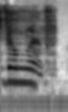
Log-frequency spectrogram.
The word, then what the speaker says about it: Villeneuve: According to YouTube, this is how you say it. – Dennis Villeneuve. – So there he goes.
